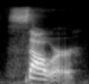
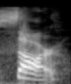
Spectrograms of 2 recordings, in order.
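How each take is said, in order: First: The vowel rhymes with power. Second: The vowel does not rhyme with power. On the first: The speaker calls it right. "it rhymes with the word power" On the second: The speaker calls it wrong. "many people pronounce it as sour"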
